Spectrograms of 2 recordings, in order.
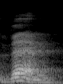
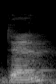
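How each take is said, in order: First: The word begins with a soft th sound. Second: The word begins with a hard d sound. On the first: The speaker calls it right. "T H says then" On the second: The speaker calls it wrong. "She's saying D E N"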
